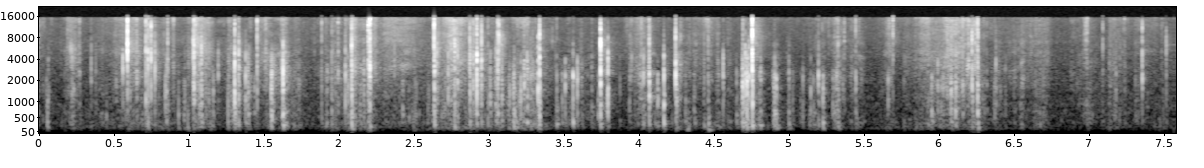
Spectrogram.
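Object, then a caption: Thin plastic bag. A small, empty, transparent thin plastic bag is held in both hands while fingers crumple and rub it. This makes a steady run of sharp, bright crinkles and crackles with almost no low end. The snaps die away almost instantly.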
